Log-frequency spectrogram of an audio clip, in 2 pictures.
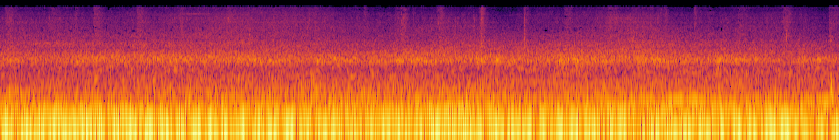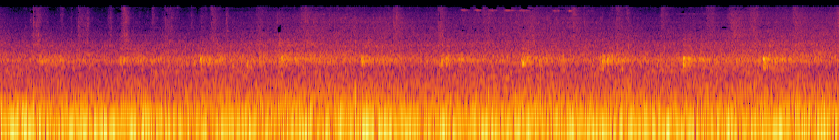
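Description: Steady road traffic on a wide multi-lane avenue: a continuous wash of passing cars and buses with a low rumble. In the second half, faint ticks come about once a second.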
